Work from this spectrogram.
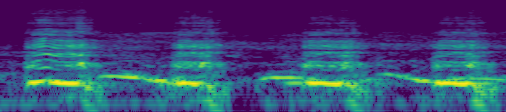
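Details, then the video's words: Male lion roaring: four deep, grunting bursts about a second apart, each a short low moan with strong harmonics, loud and forceful, with brief quiet gaps between them. "Which Lion has the LOUDEST ROAR!"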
